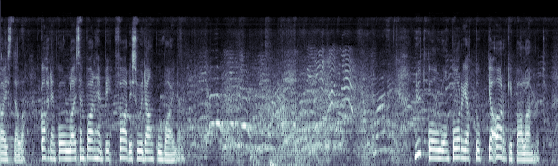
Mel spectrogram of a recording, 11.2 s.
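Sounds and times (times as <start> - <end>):
speech: 0.0 - 4.0, 8.3 - 11.0
schoolchildren playing and shouting: 0.0 - 11.1.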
